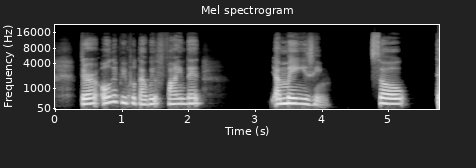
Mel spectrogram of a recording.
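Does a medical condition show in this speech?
No.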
